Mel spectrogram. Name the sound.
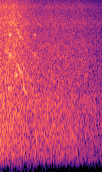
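waves crashing against the shore in a Kiarostami film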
